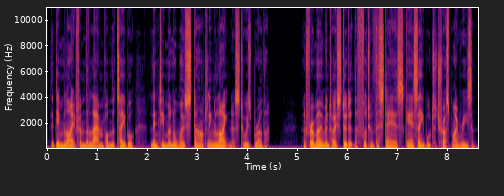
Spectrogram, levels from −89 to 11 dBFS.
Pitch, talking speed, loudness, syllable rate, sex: 140 Hz, 250 wpm, -18 LUFS, 6.1 syllables/s, male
